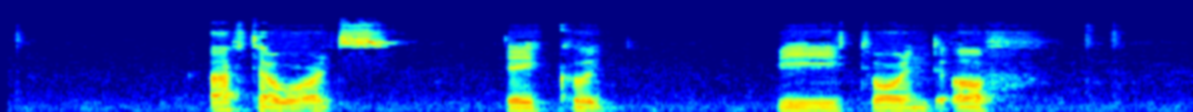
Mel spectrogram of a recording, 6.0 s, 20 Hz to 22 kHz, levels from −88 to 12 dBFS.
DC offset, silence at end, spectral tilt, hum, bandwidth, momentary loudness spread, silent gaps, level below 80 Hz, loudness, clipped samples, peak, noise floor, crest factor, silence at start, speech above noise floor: under 0.1%; 0.95 s; -4 dB/octave; none; 9.8 kHz; 9 LU; none; -50 dBFS; -17 LUFS; under 0.1%; -2 dBFS; -62 dBFS; 18 dB; 1.05 s; 46 dB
